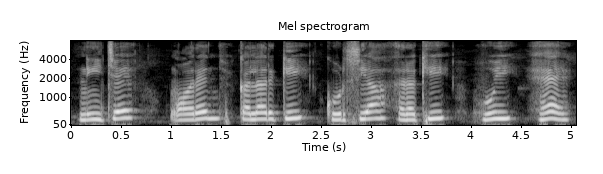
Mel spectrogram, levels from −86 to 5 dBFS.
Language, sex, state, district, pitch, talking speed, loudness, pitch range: Hindi, male, Madhya Pradesh, Dhar, 235 Hz, 95 wpm, -13 LUFS, 210-245 Hz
